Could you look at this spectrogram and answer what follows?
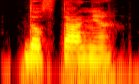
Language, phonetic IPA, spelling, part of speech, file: Polish, [dɔˈstãɲɛ], dostanie, noun, Pl-dostanie.ogg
